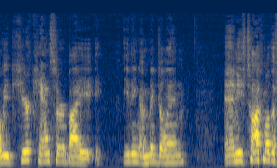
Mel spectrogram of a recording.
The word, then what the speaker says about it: amygdalin: by by insufficient consumption of here's how you pronounce it hang on amygdalin amygdalin okay so according to the author of jaal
